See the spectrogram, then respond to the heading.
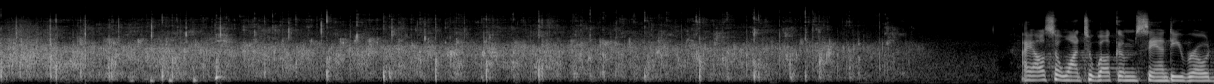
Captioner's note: applause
